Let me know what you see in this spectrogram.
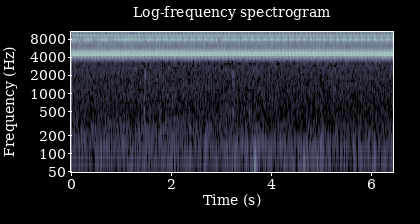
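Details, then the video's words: Male tree cricket (Oecanthus) in song, a constant shrill trill at a single high pitch running unbroken from start to finish over faint low background noise. "Tree Cricket"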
